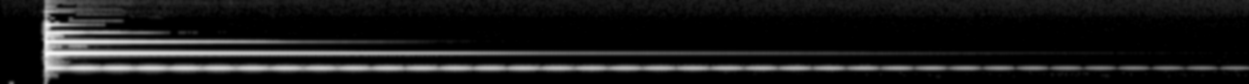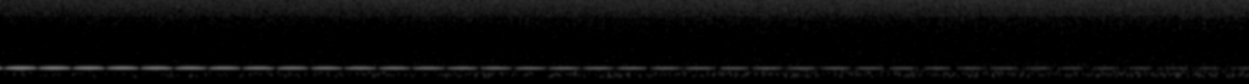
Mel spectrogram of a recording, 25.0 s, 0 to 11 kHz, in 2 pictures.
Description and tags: A stereo recording of a steel bell struck with a wooden striker (fire alarm bell).. Rode NT-4 > FEL battery pre-amp > Zoom H2 line in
